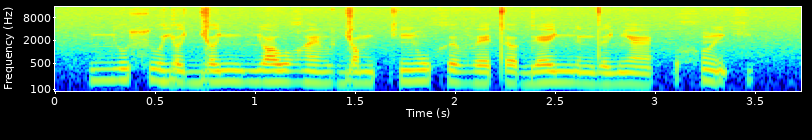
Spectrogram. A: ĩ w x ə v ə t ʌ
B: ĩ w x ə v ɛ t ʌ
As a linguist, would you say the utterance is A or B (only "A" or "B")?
B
